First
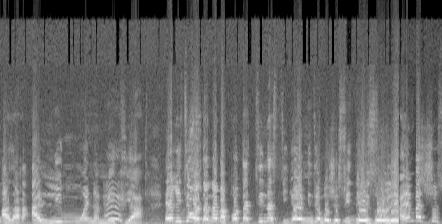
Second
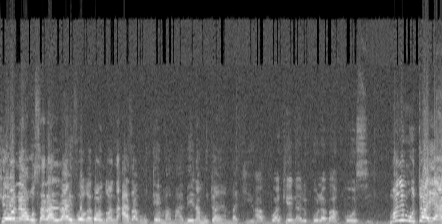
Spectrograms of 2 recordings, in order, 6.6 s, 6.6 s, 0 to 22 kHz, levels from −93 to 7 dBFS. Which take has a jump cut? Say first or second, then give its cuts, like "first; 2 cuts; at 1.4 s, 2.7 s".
second; 1 cut; at 1.5 s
